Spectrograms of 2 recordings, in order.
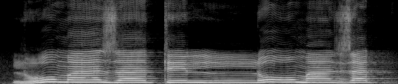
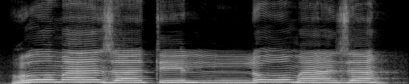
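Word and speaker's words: هُمَزَةٍ لُّمَزَةٍ: mati atau ha sukun Jangan dibaca lumazatil lumazat Salah yang betul humazatilumazah berubah menjadi He ini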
